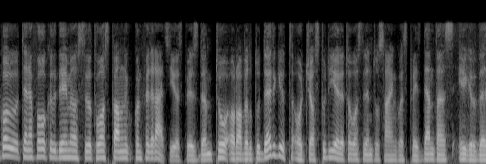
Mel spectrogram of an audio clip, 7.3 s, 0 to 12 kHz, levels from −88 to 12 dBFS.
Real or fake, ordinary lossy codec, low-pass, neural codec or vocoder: fake; Opus, 64 kbps; 7.2 kHz; codec, 16 kHz, 0.5 kbps, X-Codec, WavLM features, trained on Multilingual LibriSpeech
